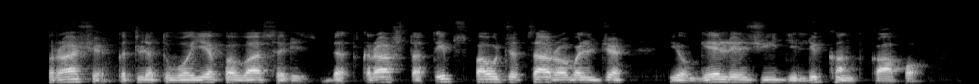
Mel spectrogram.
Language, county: Lithuanian, Utena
